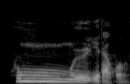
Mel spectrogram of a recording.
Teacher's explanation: 표기대로 발음하지 않죠. 비음화를 시켜서 이렇게 발음합니다.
